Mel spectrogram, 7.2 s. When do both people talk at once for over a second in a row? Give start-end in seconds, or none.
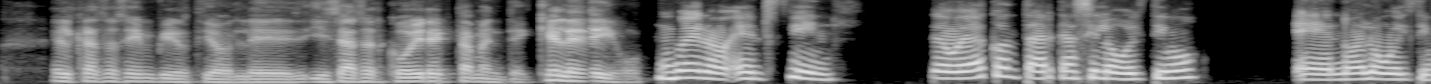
none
